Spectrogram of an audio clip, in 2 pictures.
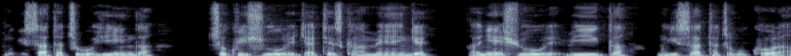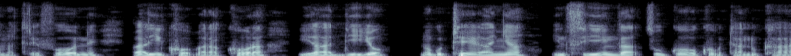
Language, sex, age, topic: Rundi, male, 18-24, education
